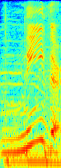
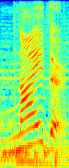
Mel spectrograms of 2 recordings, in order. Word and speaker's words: neither: 的字，这个字叫做 neither，或者是也有可能会念成 neither，这个字的拼法是 N-E-I-T-H-E-R， neither 或 neither。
